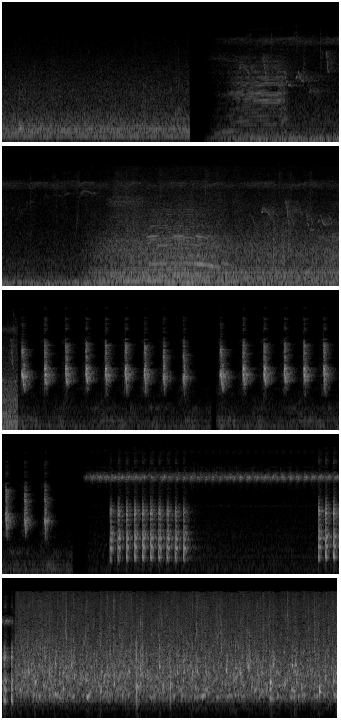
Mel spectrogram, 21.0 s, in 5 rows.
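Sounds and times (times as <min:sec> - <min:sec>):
cattle mooing: 0:02.7 - 0:03.6, 0:05.6 - 0:07.2.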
